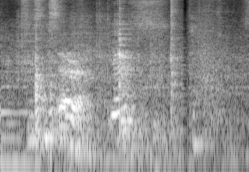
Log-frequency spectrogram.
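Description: Food sizzling and frying in a pot on a kitchen stove, with stirring.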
